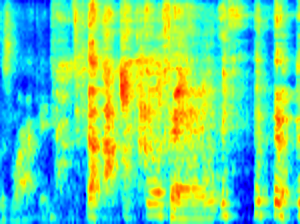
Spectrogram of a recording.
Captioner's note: all laugh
